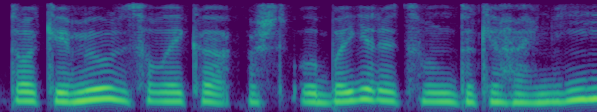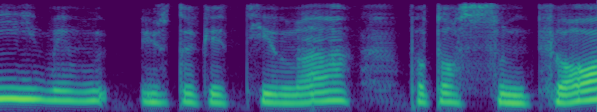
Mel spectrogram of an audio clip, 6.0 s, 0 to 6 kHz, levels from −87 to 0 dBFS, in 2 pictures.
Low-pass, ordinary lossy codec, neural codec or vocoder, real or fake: 5.4 kHz; AAC, 48 kbps; autoencoder, 44.1 kHz, a latent of 192 numbers a frame, MeloTTS; fake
